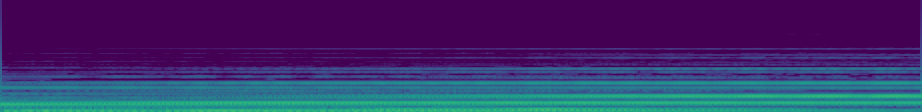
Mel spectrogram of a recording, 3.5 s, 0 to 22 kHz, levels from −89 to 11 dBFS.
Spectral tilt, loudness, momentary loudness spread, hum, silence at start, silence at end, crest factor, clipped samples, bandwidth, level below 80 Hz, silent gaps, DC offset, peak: -13 dB/octave; -25 LUFS; 3 LU; none; 0 s; 0 s; 10 dB; under 0.1%; 2.8 kHz; -28 dBFS; none; under 0.1%; -12 dBFS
